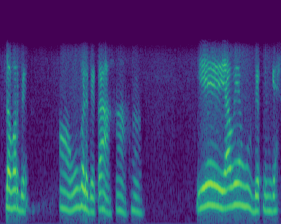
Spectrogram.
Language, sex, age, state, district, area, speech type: Kannada, female, 45-60, Karnataka, Mandya, rural, conversation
